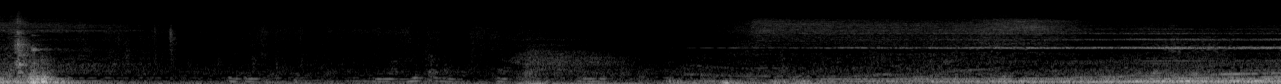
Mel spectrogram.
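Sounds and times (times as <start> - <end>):
train doors sliding shut with a pneumatic hiss: 0.0 - 1.2, 7.2 - 11.0
low rumble of a train starting to move: 0.0 - 1.6, 5.3 - 12.8.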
